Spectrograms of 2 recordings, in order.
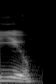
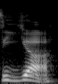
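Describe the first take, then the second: First: The vowel is a full, rounded 'oo' sound. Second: The vowel is reduced to a short 'uh' sound. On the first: "he doesn't say you" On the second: "It's ya"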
